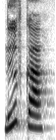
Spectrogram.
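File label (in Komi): "нывка", Komi, female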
